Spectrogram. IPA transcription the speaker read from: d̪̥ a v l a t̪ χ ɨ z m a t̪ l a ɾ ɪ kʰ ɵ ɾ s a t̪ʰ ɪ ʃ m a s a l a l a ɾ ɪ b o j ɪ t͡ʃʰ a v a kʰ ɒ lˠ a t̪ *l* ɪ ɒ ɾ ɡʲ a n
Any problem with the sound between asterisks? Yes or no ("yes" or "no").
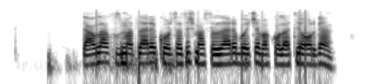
no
